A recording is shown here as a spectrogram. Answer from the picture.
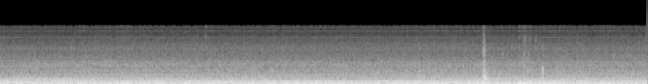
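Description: Car driving along a city street, heard from inside the cabin: a steady low engine and road-tyre rumble. A single short click about six seconds in.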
